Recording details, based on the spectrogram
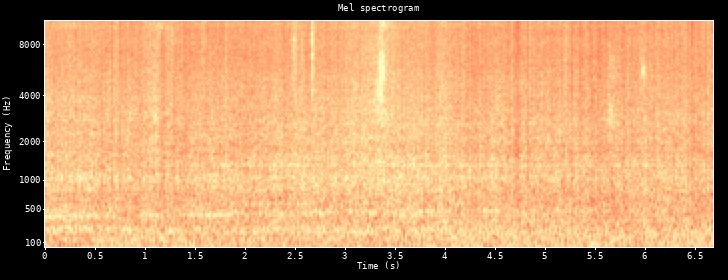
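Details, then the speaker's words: Old lumber truck with an overheated, failing transmission that gave high-pitched scrapes in low gears, pulling away from a stop under load: harsh constant grinding and thrashing from inside the transmission. "oh my God it sounds horrible just thrashing the inside of that"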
